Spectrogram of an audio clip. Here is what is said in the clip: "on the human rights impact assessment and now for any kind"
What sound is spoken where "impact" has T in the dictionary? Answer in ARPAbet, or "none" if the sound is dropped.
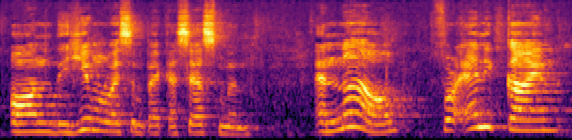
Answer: none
